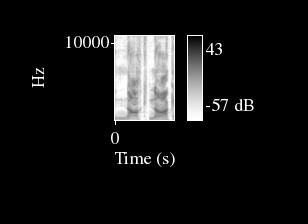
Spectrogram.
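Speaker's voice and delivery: high, self-mocking announcement; meek spoken knock. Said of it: "out loud".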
